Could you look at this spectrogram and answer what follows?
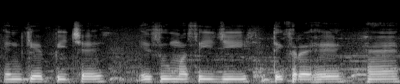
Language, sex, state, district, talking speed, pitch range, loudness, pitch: Hindi, male, Madhya Pradesh, Katni, 120 wpm, 120-125 Hz, -16 LUFS, 120 Hz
